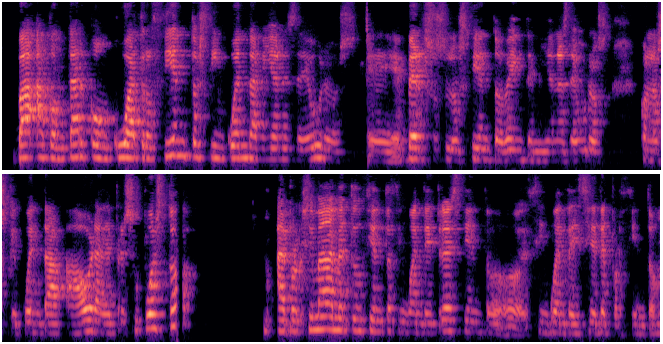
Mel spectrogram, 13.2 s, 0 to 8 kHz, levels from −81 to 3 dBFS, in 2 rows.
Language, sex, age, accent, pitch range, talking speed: Spanish, female, 20-39, Spanish, 180-220 Hz, 115 wpm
